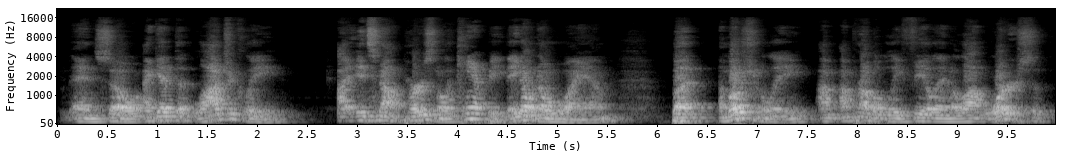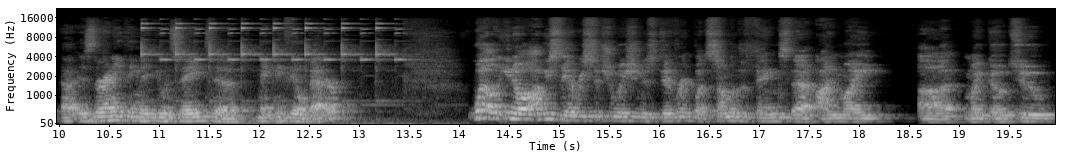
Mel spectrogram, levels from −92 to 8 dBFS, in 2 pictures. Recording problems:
off-mic speech; far
room echo; noticeable; dies away in 0.4 s
doorbell; noticeable; from 11 to 13 s; peak 6 dB below the speech

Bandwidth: 16 kHz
